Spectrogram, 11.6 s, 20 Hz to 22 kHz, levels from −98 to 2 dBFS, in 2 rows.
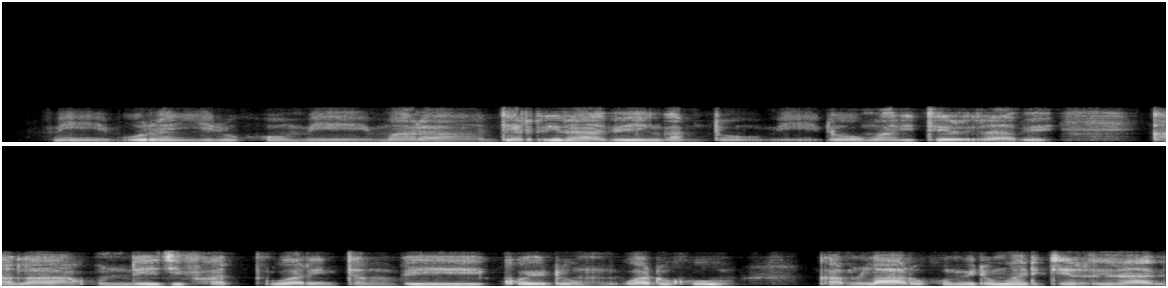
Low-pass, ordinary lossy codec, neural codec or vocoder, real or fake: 5.4 kHz; none; none; real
